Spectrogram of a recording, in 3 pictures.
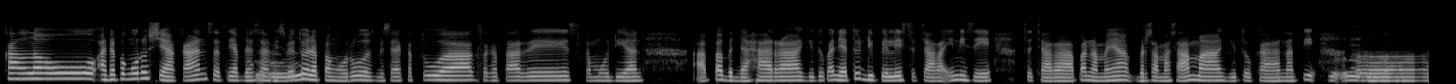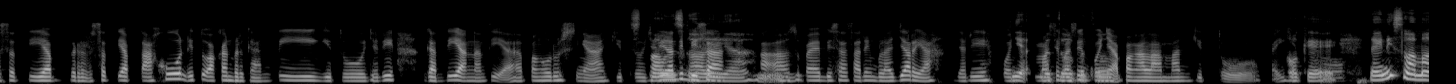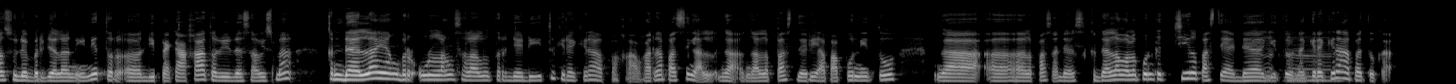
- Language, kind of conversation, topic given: Indonesian, podcast, Bagaimana cara memulai kelompok saling bantu di lingkungan RT/RW?
- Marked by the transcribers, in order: other background noise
